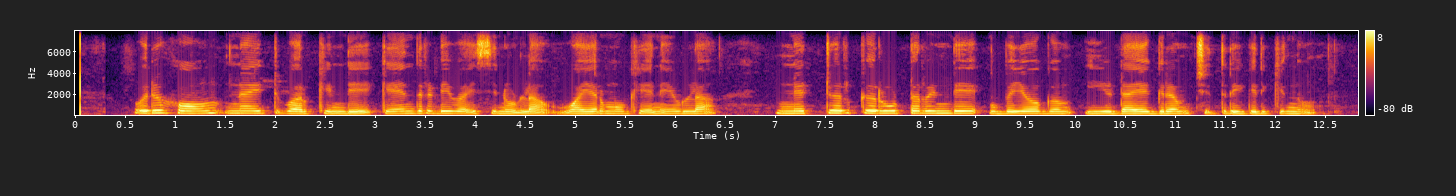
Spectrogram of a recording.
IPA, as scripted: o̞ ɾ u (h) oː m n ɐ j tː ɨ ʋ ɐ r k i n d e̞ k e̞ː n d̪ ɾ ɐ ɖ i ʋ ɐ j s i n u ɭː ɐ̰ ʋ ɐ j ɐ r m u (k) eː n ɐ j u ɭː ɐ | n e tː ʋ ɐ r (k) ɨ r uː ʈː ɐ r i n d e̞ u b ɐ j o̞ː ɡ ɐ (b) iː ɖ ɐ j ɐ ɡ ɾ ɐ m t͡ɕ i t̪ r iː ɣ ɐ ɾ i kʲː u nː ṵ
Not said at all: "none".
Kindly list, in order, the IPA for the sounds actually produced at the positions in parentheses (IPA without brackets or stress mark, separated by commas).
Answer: h, kʰ, k, m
